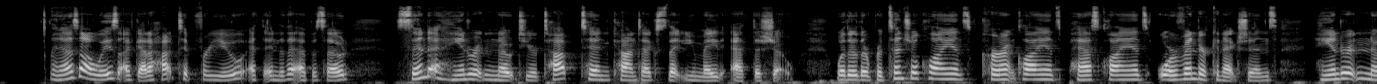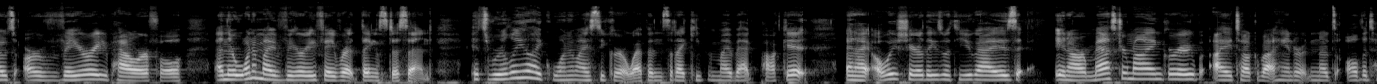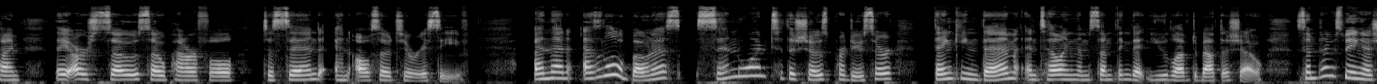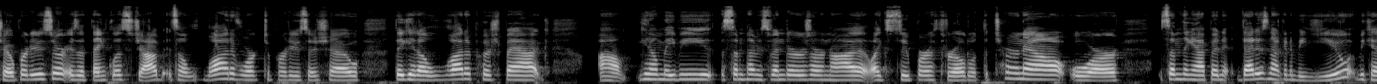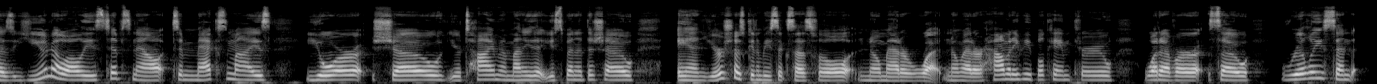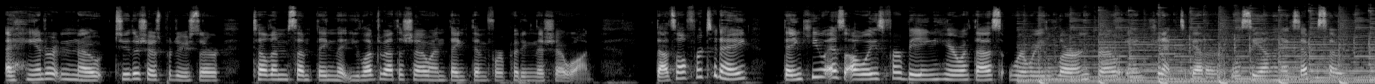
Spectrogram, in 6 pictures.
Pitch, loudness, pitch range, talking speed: 210 Hz, -19 LUFS, 195-230 Hz, 195 wpm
